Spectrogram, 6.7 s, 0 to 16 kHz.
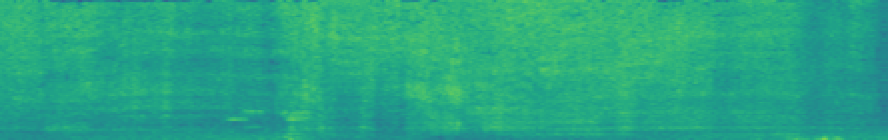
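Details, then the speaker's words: BMW E92 M3 tire with low pressure warnings, wheel removed: a steady sharp hiss of air escapes a nail puncture, surging as the hole is reamed for a plug. "Tough part. I hear the air seeping out right now."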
